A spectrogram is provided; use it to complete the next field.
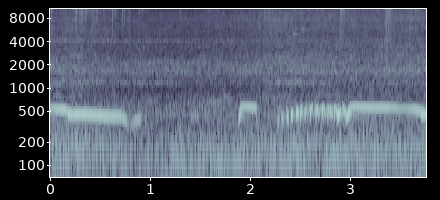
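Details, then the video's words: Barbary dove, called puter, cooing in anggungan style as white and brown doves are compared: a sliding long coo dipping at its end, a short hooked note, then a warbling rise into a steady held note; low background hum. "PERBEDAAN SUARA ANGGUNGAN BURUNG PUTER PUTIH DENGAN PUTER COKLAT"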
